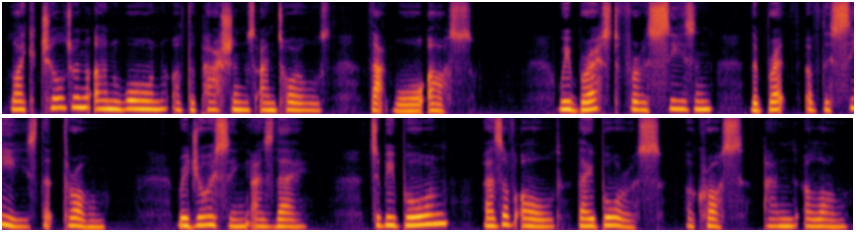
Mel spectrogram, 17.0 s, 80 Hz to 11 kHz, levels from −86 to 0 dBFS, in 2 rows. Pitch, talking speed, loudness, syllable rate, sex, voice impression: 215 Hz, 135 wpm, -19 LUFS, 3.6 syllables/s, female, feminine, very adult-like, muffled, very calm, unique, slightly kind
